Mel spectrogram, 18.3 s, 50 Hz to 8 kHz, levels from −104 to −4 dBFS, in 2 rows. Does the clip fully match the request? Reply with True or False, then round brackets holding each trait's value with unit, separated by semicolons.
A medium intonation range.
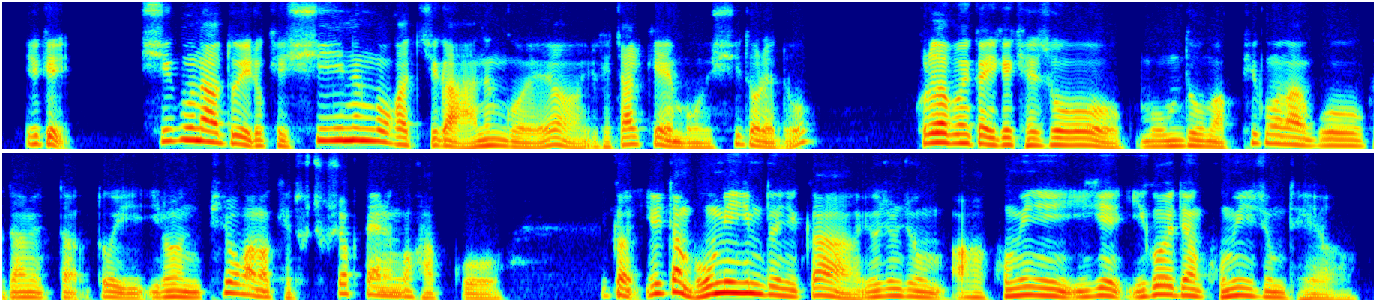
False (6.5 semitones)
